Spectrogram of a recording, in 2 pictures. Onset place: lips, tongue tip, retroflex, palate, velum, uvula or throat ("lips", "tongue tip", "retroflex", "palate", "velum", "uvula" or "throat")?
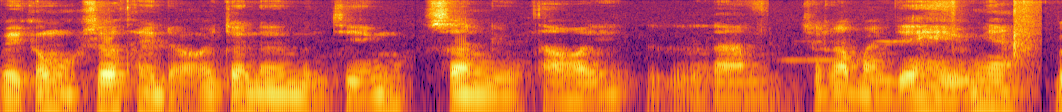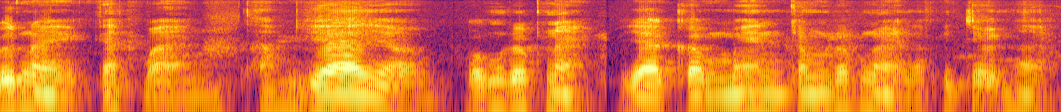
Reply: lips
